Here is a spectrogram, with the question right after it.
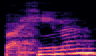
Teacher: De estas 3 sílabas, vemos que la mayor fuerza de voz queda en pa, porque decimos pa, y en este caso esta tiene un acento gráfico, porque ahí podemos ver cómo pa tiene la rayita que nos está indicando justamente esa entonación, esa mayor entonación.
